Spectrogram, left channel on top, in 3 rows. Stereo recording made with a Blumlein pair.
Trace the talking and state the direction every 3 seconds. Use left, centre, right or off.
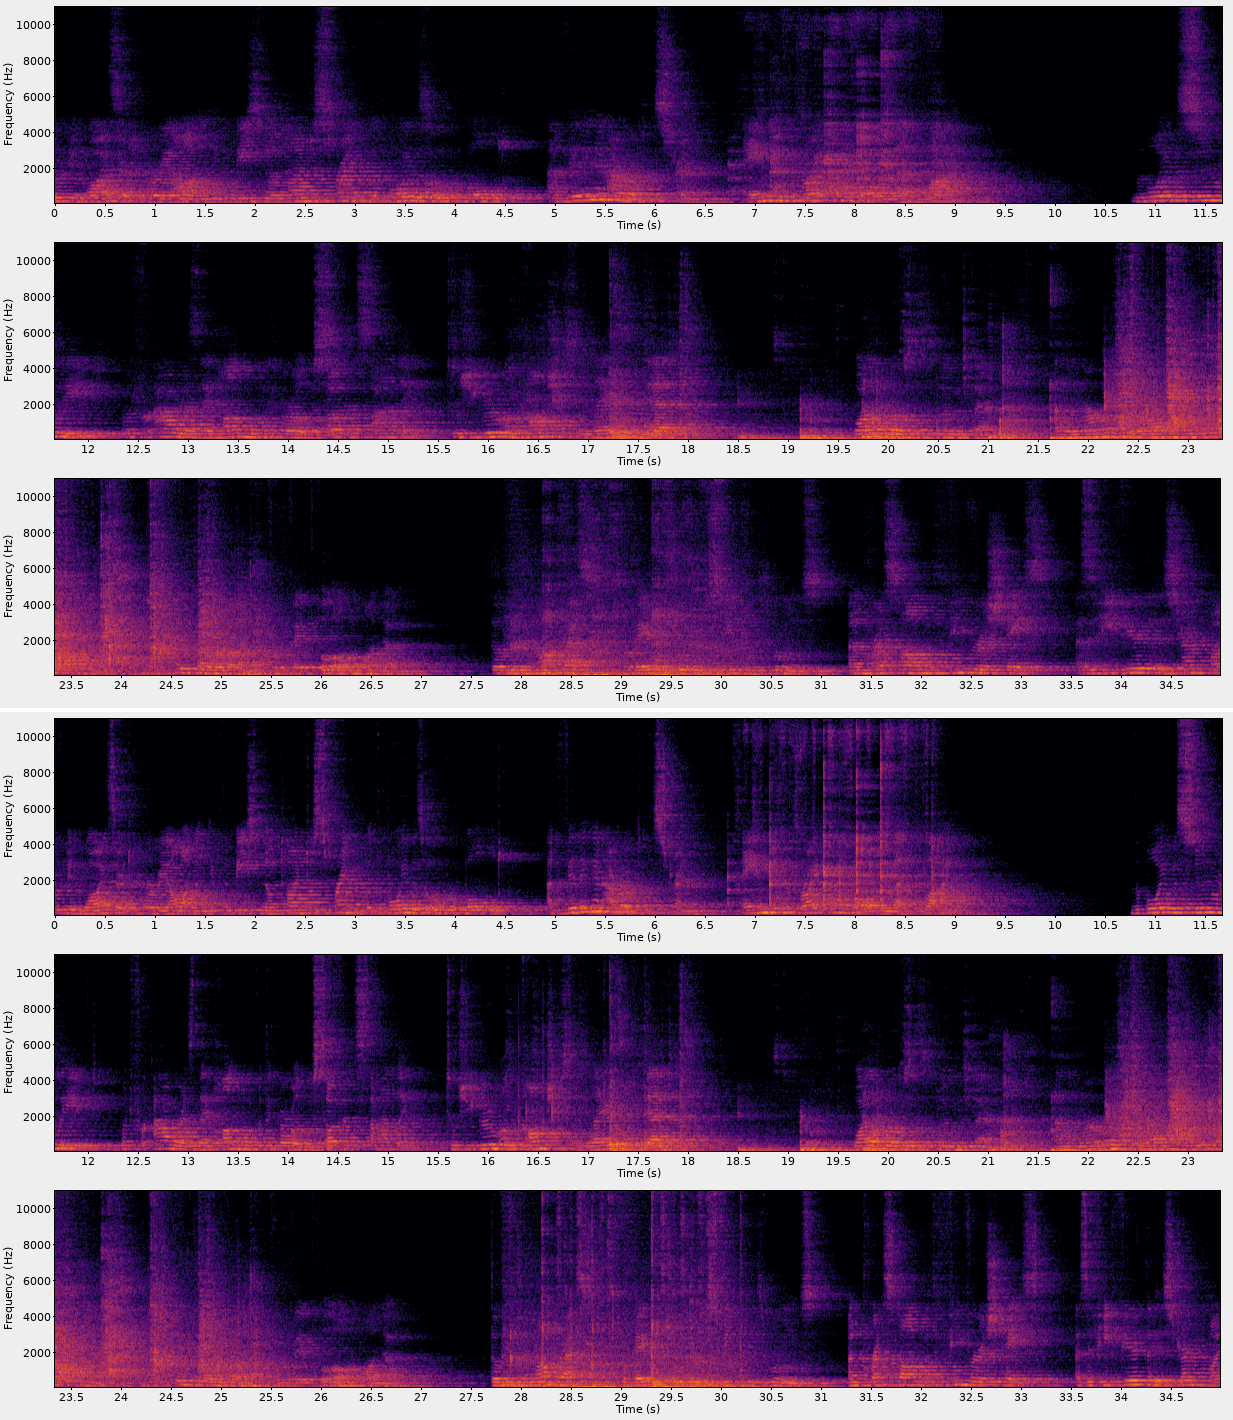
right, right, right, right, right, right, centre, left, left, right, right, right.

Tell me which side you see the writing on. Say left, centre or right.
right.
